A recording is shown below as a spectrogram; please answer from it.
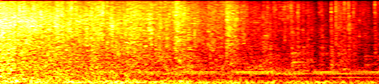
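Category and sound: sound effect, dynamite explosion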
